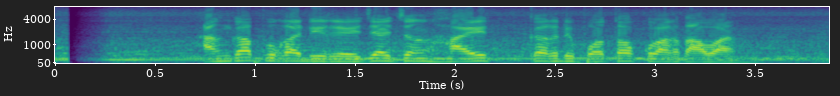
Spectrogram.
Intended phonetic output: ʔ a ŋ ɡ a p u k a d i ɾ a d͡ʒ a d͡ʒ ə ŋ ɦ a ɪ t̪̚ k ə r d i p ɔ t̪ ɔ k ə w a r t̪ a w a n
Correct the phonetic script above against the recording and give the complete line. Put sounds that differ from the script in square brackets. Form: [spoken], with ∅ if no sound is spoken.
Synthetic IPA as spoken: ʔ a ŋ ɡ a p u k a d i ɾ [e] d͡ʒ a d͡ʒ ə ŋ ɦ a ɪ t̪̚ k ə r d i p ɔ t̪ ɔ k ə w a r t̪ a w a n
